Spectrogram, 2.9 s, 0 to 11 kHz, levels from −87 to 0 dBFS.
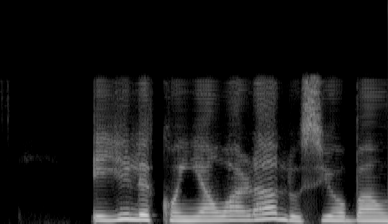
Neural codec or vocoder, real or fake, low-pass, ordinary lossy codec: codec, 16 kHz, 0.3 kbps, FocalCodec; fake; 7.2 kHz; none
